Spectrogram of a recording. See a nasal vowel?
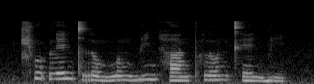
no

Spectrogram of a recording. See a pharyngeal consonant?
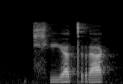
no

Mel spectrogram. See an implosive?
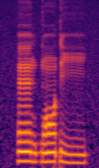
yes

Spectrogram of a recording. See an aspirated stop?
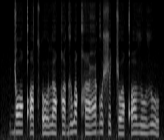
yes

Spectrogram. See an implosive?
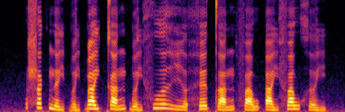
yes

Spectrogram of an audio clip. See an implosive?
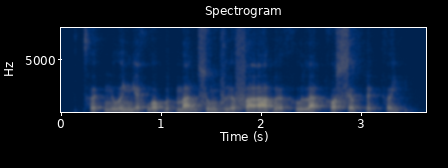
yes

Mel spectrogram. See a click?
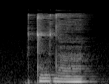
no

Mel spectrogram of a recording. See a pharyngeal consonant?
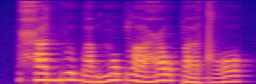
yes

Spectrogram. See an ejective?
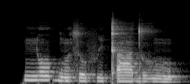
yes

